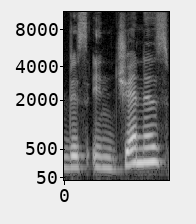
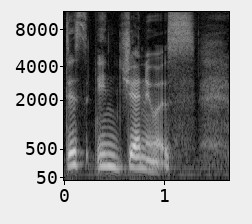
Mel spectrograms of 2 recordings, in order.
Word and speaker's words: disingenuous: The next one that we have is “disingenuous” that's how we pronounce this word genuine, right? So as it is written the same way it's pronounced we do not call it disingenuous or this ingenuous we call it disingenuous right.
